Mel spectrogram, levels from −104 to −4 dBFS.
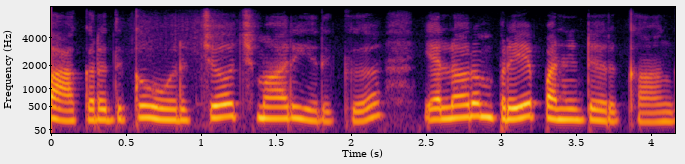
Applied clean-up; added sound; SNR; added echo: none; none; none; none.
